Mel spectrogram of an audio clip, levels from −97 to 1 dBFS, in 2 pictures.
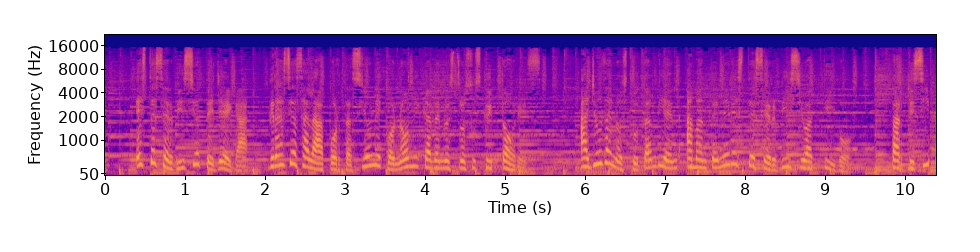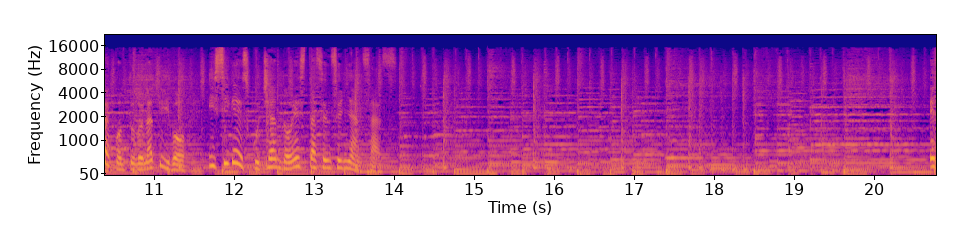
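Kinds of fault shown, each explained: No technical faults can be heard anywhere in the audio. Nothing stands out that would call for a fault explanation.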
